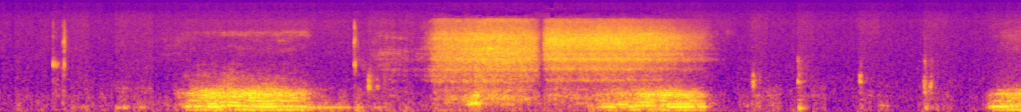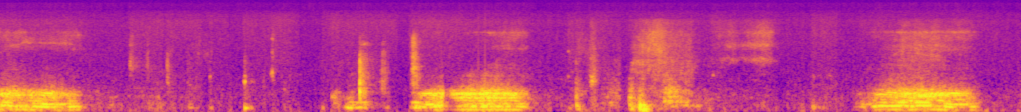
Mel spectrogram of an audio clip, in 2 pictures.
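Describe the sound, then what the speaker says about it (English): Sleeping dog snoring in a quiet room, a series of loud rasping snores in a slow repeating rhythm, each lasting a second or two with soft clicks and breaths between. "Can y'all hear my dog snore?"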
